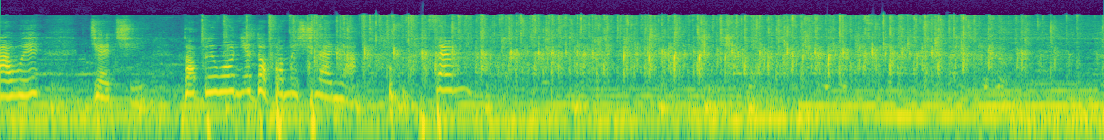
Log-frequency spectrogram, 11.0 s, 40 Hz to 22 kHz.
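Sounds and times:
background music with low notes: 0.0 - 11.0
audience applauding: 3.2 - 11.0.

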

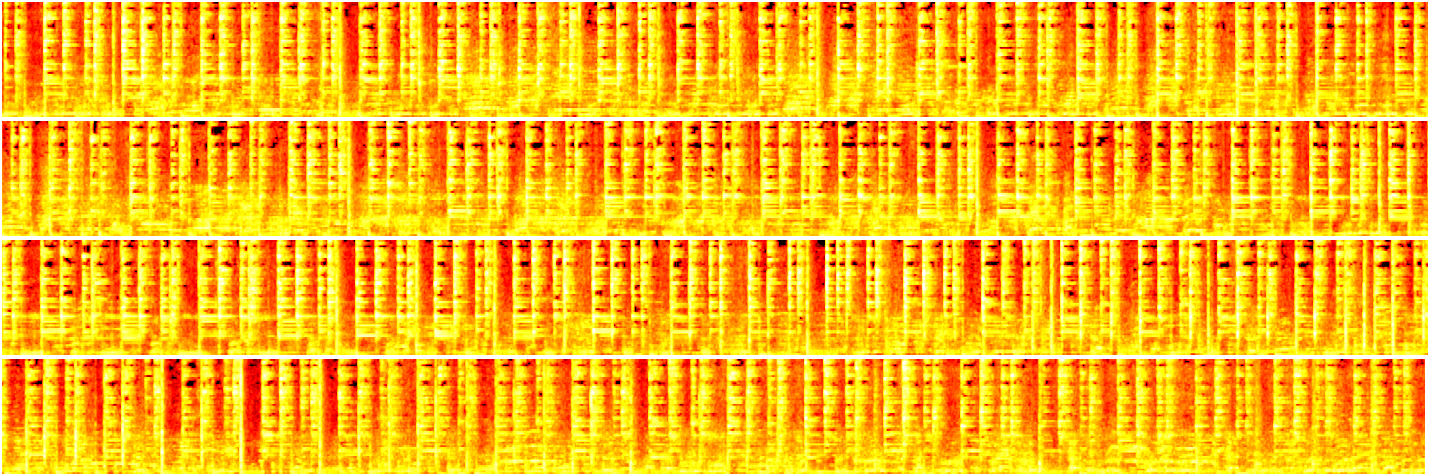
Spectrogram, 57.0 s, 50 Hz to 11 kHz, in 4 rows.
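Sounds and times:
fast hand drumming: 0.0 - 57.0
man singing into a microphone: 0.0 - 57.0.

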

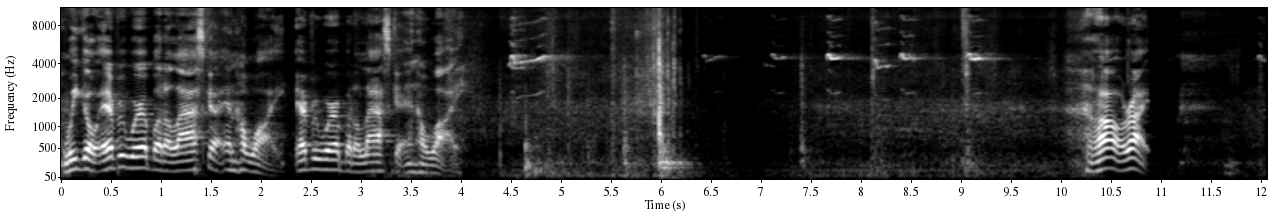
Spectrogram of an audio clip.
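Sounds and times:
door shutting with a thump: 5.7 - 6.5.

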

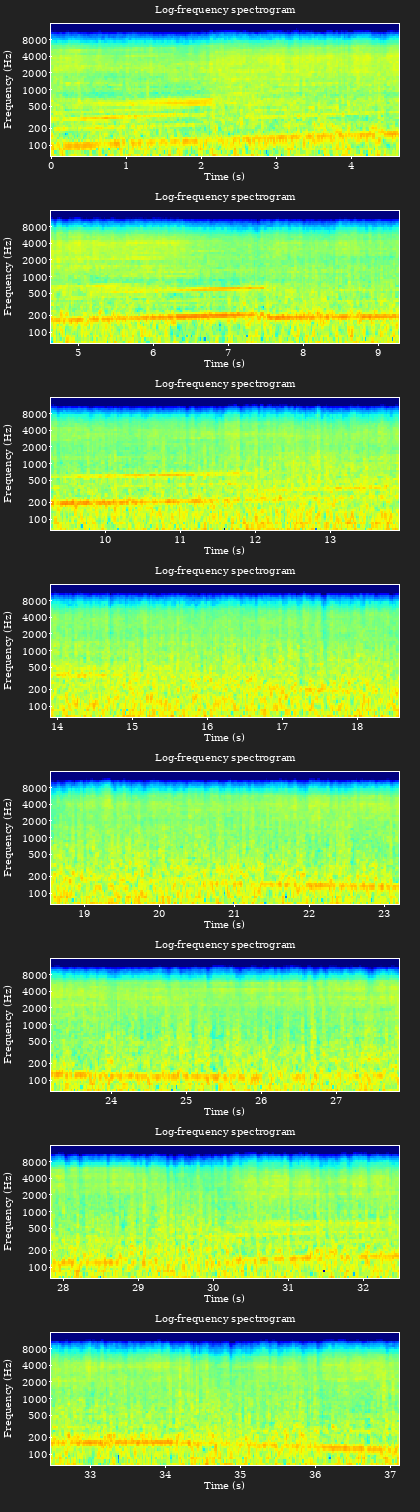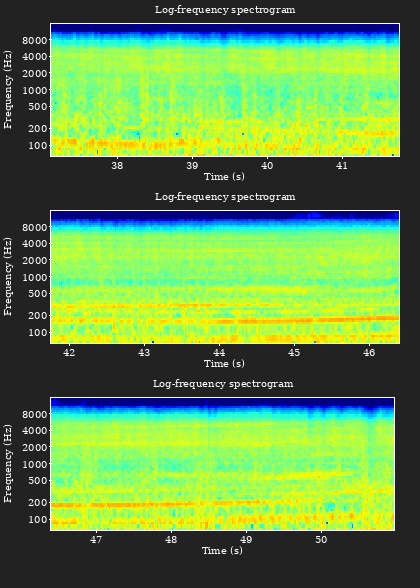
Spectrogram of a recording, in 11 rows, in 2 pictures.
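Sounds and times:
motorcycle engine running: 0.0 - 50.9
wind noise on microphone: 0.0 - 50.9.

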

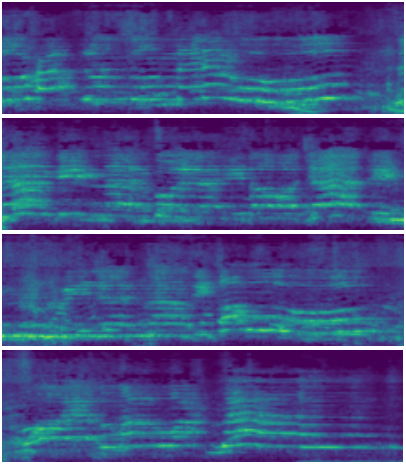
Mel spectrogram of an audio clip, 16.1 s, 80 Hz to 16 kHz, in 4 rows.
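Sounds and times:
children singing: 0.0 - 16.0.

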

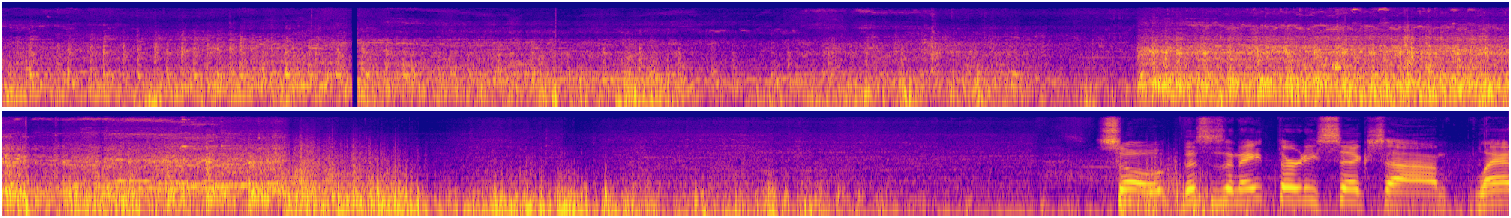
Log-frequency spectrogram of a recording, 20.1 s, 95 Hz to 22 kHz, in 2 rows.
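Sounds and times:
machinery clanking: 0.0 - 18.2
heavy machinery rumbling: 0.0 - 19.5.

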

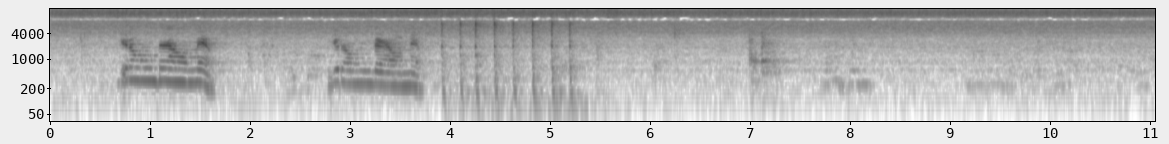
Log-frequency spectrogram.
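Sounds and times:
pot simmering with faint hiss: 0.0 - 11.0
spatula tapping metal pot: 3.8 - 5.4.

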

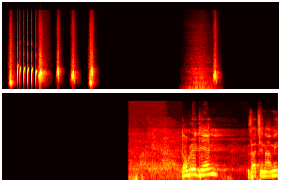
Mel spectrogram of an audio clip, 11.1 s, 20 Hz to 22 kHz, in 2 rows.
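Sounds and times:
cartoon pop sound effects: 0.2 - 0.9.

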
